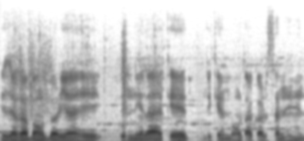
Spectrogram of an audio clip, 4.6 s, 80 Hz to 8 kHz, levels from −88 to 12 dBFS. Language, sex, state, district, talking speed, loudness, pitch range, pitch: Chhattisgarhi, male, Chhattisgarh, Sarguja, 170 wpm, -18 LUFS, 105-110 Hz, 105 Hz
